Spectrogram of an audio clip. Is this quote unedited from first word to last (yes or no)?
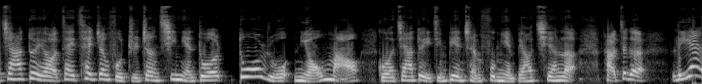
no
